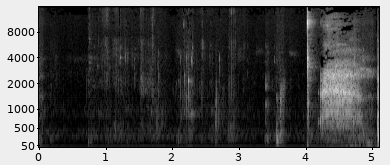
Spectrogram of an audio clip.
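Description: A man drinking from a glass beer bottle: faint sips and swallows, a sharp knock about four seconds in, then a loud breathy rush lasting under a second.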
